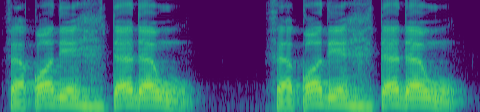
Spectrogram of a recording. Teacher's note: ونبينها ونوضح الهمس ارقق الفاء قبل القاف فاقاء فاقاء واكسر الدال الهاء ساكنه وحرف خفي ابينها بعدها ايه حرف شديد التاء وفي همس اوعى ايه التاء تاكلها · الواو اسكنها كده وارققها وماطولهاش زياده عن لزوم لكن لازم تظهر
